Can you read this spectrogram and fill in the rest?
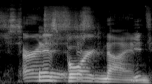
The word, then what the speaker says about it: Borgnine: That you get Ernest Borgnine, Ernest Borg, whatever the fuck, man, Borgnine. – Say it again. – Ernest Borgnine. – It's okay to pronounce the G in this case. – Borgnine.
